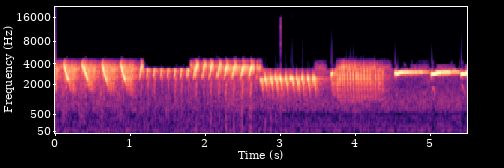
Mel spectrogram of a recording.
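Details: Canary song from a training recording, with rapid descending sweeps repeated several times a second, then a buzzy rolling tour, a dense rattle and thin sustained whistles at the end.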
